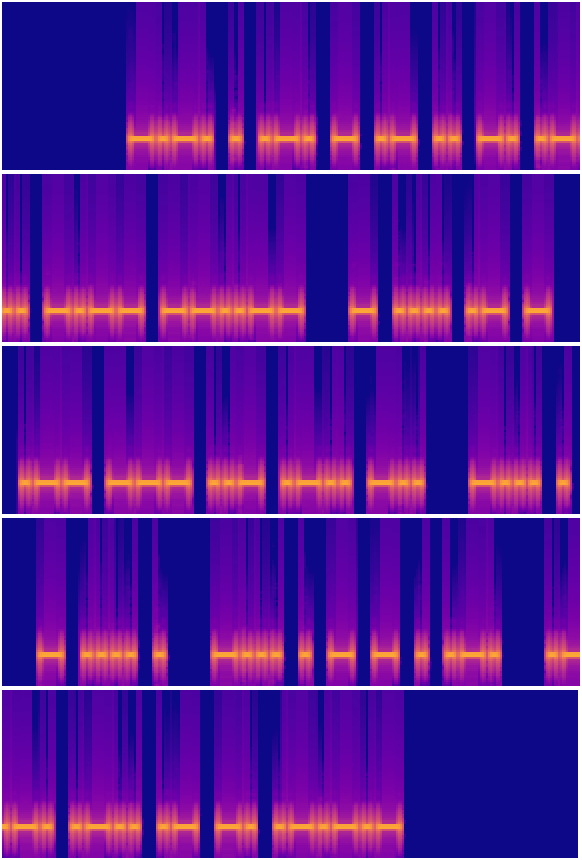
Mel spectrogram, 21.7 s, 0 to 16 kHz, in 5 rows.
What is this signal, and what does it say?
Morse code, heard as a keyed tone, about 22 wpm, 700 Hz. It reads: CERTAINLY, THAT WOULD BE THE BETTER PLAN.
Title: Sentences from Top 1000 Words - Review Part 2 - 22wpm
